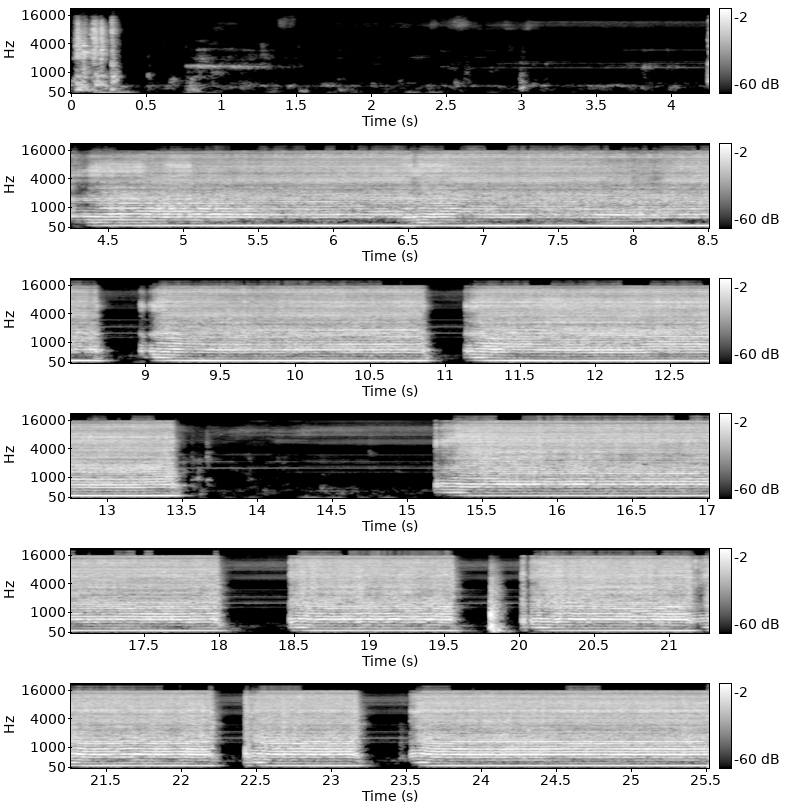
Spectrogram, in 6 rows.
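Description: An electric engraving tool grinds a label onto an Amiga 500 diagnostic part, loud buzzing bursts of several seconds each, broken by short pauses, close up and with no talking.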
